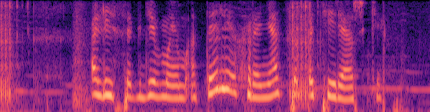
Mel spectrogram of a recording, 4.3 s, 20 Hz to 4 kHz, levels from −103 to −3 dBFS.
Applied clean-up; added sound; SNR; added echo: none; Tools; 16 dB; none.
